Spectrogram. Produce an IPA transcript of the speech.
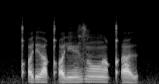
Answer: qʼuɾʲɐːqʼuɾʲɛ̃ zɔ̃ːu̯qʼɘ

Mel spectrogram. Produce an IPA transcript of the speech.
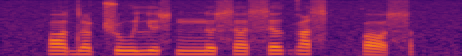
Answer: ɒdʌʈ͡ʂu lʲusnːʊs ʌsə ɡɑskːɒs

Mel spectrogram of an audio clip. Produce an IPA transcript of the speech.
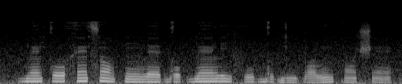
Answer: bɛ̃˧ko˧hɛ̃˦sɔ̃˦˨ k͡pũ˧lɛ˧ɡo˧ ɡ͡bɛ̃˦li˦˨fu˨˦ ɡu˦˨ ɡĩ˨ɡ͡bɔ˨lĩ˧kɔ̃˨ ʃɛ̃˨

